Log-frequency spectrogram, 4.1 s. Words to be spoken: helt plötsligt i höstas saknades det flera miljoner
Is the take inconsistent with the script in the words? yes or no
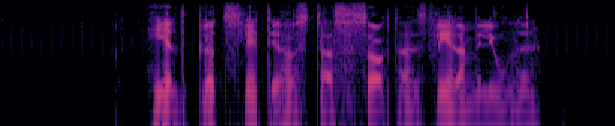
yes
